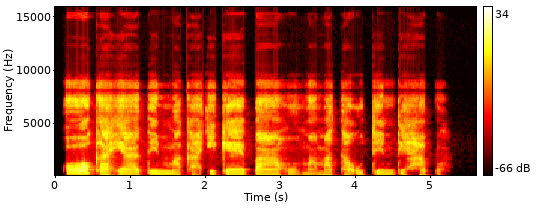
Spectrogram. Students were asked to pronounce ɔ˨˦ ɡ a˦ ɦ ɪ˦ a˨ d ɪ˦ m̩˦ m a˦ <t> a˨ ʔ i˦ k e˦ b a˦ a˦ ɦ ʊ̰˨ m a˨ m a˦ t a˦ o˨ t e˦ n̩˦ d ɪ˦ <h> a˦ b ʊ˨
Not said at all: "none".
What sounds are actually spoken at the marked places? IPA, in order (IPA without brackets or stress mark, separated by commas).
k, h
